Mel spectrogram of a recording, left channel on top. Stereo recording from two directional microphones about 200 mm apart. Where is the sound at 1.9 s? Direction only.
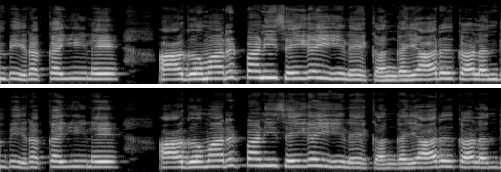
55° left (ahead or behind).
